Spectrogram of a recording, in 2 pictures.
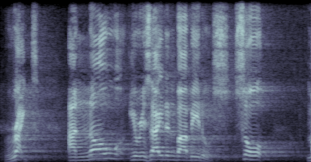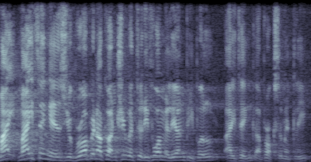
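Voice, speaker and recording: A man's voice: fairly high pitch, lively intonation, normal speed, sharp tone, big-room sound. A man hosting a live morning TV show, chatty and repetitive, often checking in with "all right?".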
